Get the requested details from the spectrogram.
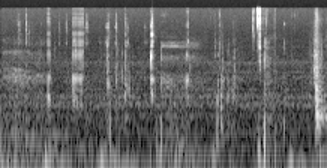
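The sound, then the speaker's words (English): Quiet sipping from a drink, with soft wet mouth clicks and a few swallows spread over a few seconds, with no talking. “I'm about to take a sip of my drink.”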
